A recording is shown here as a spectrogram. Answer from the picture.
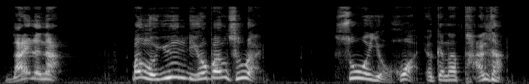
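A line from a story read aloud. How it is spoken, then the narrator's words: Calling out. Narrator (Chinese): 他喊了一声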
